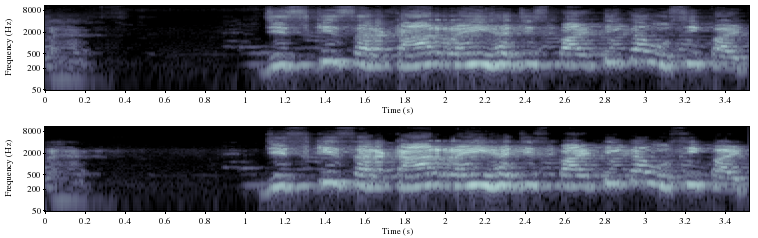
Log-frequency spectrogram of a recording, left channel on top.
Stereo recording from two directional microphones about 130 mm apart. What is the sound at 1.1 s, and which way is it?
A man's voice, 55° left (ahead or behind).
